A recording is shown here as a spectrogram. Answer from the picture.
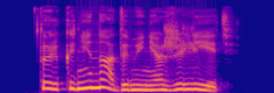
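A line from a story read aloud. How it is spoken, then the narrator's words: Shouted. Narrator (Russian): выкрикнула Ирга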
